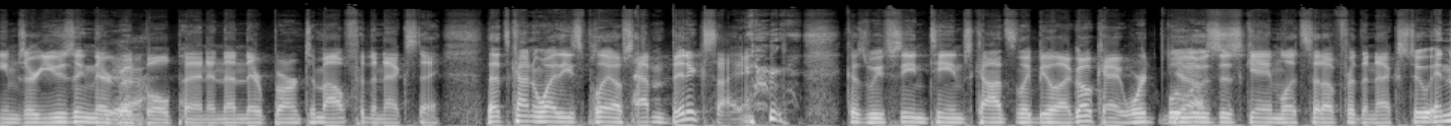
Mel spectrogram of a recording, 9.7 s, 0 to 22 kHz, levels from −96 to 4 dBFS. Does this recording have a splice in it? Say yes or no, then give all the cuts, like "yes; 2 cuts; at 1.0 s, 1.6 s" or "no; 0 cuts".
yes; 1 cut; at 7.7 s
